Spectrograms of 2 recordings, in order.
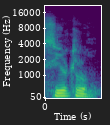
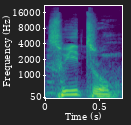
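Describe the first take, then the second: First: The first word sounds like suit. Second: The first word sounds like sweet. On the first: The speaker calls it wrong. "അത് മിക്കവാറും നമ്മൾ പറയുന്നത് സ്യൂട്ട് room എന്ന് പറയും" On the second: The speaker calls it right. "it should be sweet"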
